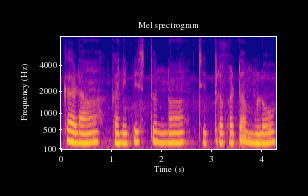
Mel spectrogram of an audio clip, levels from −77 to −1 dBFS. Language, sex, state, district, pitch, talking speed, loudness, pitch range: Telugu, female, Andhra Pradesh, Sri Satya Sai, 210 Hz, 40 wpm, -16 LUFS, 205-220 Hz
